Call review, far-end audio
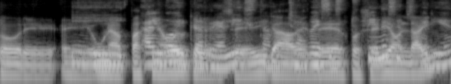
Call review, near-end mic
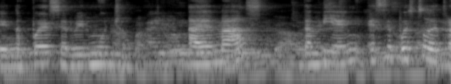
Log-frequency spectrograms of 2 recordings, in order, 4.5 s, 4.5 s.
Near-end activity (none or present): present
